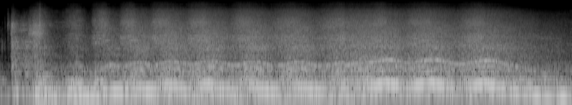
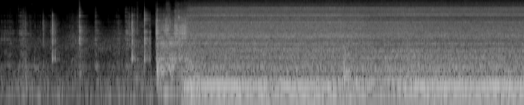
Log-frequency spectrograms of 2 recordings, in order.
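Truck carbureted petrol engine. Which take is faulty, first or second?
first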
